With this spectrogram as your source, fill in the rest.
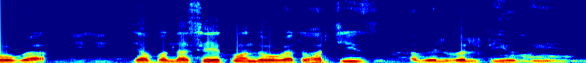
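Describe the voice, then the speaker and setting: A man speaks at a high pitch. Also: dry, close sound with no echo. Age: 60s. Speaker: yoga practitioner. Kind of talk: street interview.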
